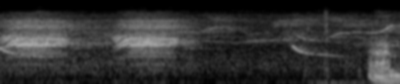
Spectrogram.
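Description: Male superb bird of paradise calling to attract a female: a run of loud, high calls, about two a second, that stops about a second in. A couple of faint whistling glides follow, one falling and one rising.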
